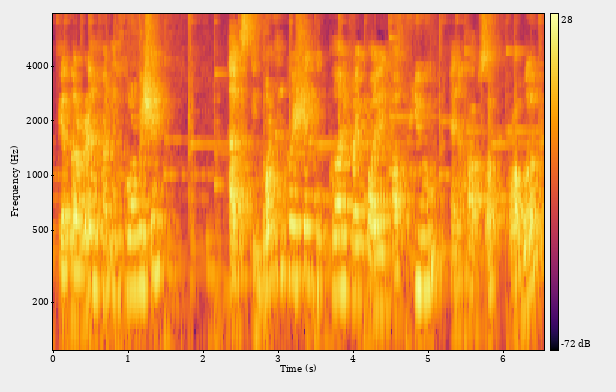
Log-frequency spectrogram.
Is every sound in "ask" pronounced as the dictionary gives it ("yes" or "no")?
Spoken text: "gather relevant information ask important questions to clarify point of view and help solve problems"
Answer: no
